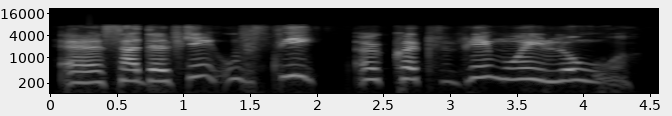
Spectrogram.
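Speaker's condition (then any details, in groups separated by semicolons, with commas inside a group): Cerebral palsy; since birth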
